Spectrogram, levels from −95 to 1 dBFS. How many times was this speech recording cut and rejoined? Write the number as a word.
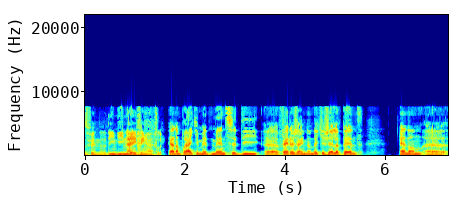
one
